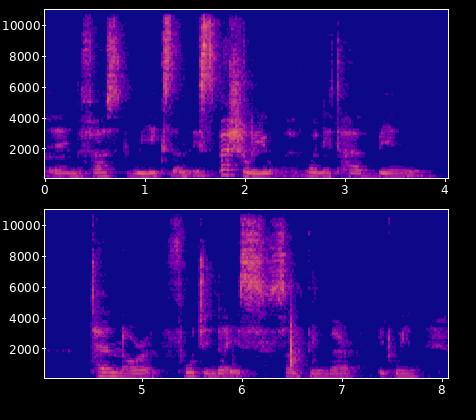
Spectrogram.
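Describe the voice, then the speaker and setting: A woman in a Swedish accent, fairly high-pitched, fairly slow and fairly even in intonation, against noticeable background noise. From northern Sweden. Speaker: physiotherapist. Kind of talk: interview.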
